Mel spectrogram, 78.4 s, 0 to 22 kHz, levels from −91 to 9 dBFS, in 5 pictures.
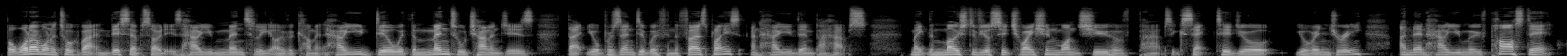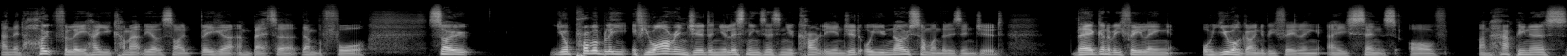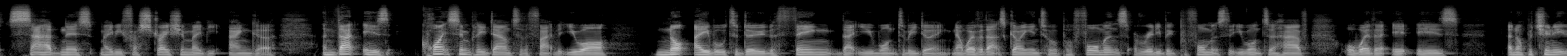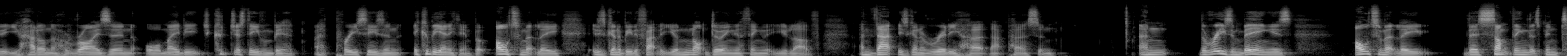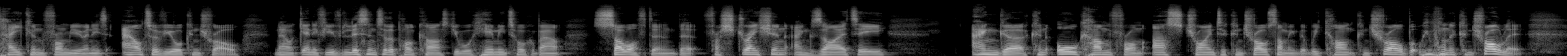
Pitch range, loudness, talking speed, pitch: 105-130 Hz, -27 LUFS, 205 wpm, 115 Hz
